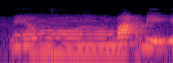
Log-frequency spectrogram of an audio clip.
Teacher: Nun sukun bertemu ba, suaranya berubah dari nun menjadi mim. Tetapi membunyikan mimnya itu karena harus masuk ke hidung, maka tidak perlu ditahan, ditekan lebar, ditekan kenceng-kenceng. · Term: iklab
